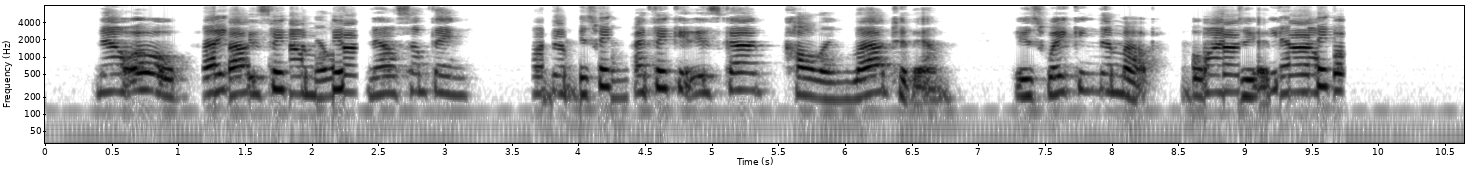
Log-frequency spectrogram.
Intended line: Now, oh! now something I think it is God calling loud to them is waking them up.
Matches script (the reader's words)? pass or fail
fail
